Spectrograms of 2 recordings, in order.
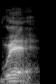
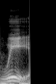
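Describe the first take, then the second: First: It is said in a Quebec French accent. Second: It is said in standard French.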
